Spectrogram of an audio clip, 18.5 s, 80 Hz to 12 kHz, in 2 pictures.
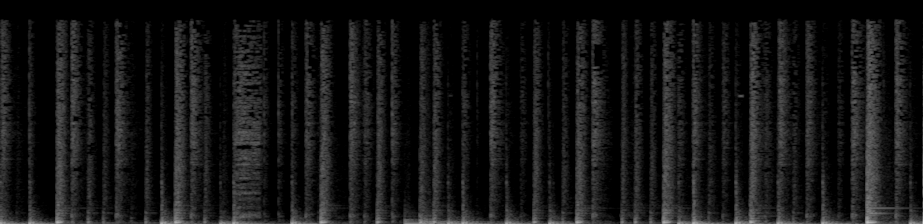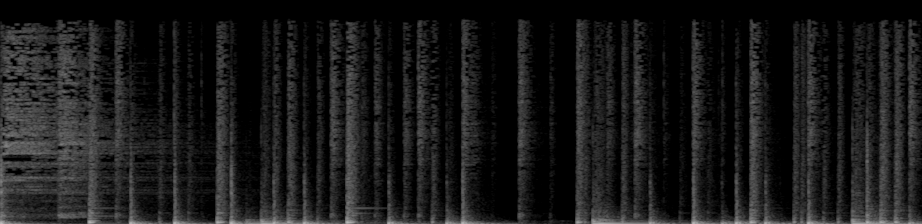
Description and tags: sweet-groove 104bpm
104bpm, drum-loop, groovy, improvised, rhythm, sticks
